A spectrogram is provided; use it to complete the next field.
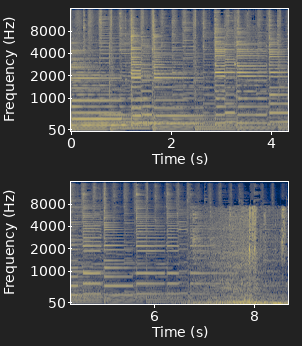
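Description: A car engine turns over and settles into a steady, humming idle, then swells into a loud, rising roar as the vehicle pulls away in the final seconds.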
